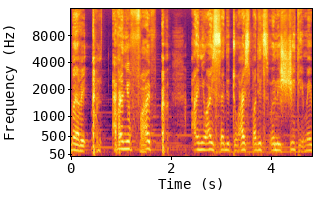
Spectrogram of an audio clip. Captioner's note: cough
